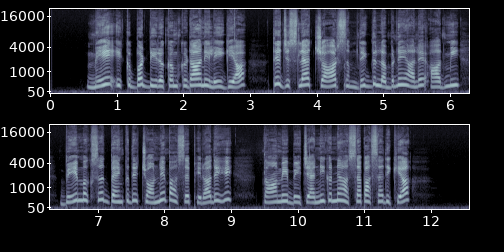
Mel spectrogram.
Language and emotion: Dogri, fearful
